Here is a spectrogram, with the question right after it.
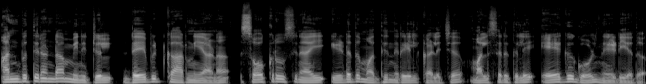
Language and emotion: Malayalam, neutral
